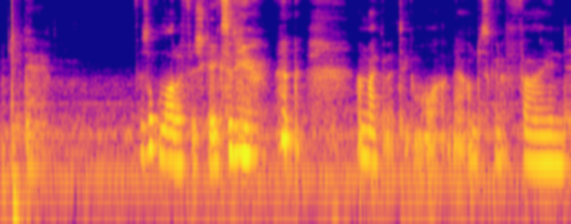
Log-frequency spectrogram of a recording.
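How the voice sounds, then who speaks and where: Soft-spoken and at a medium pitch, a woman races along at a very fast pace with very wide pitch swings and long, frequent pauses. Noticeable background noise runs underneath. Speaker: YouTuber. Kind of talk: casual mukbang talk to camera.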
